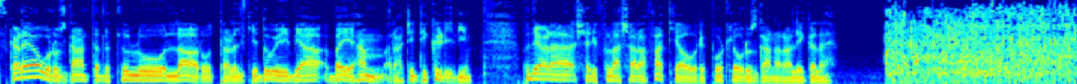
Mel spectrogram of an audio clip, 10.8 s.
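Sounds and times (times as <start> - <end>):
speech: 0.1 - 9.2
water rushing through a pomegranate orchard being irrigated in Safid Khar near Tarinkot: 8.9 - 10.7.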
